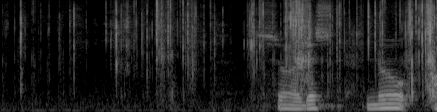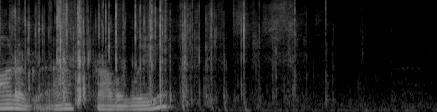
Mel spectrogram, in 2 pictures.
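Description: A foil wrapper crinkles as hands tear open a pack.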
